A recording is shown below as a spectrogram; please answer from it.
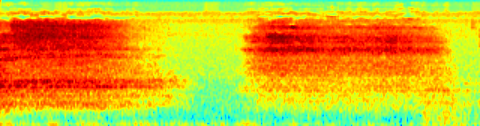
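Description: Slow, audible breathing during a yoga flow: a long airy exhale followed by a slower inhale, soft and close, with no talking.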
